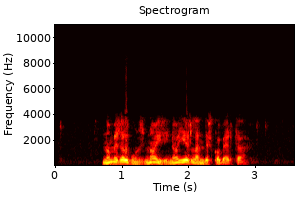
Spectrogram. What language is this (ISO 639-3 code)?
cat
